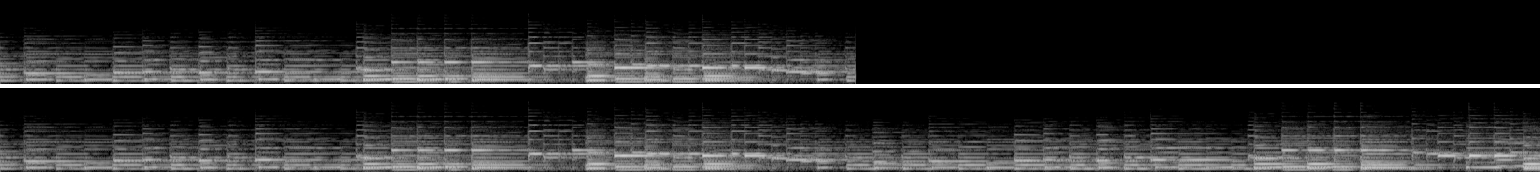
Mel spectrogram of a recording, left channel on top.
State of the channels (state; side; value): drops out; left; at 8.6 s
